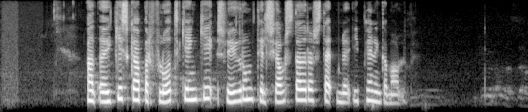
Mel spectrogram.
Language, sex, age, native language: Icelandic, female, 40-49, Icelandic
